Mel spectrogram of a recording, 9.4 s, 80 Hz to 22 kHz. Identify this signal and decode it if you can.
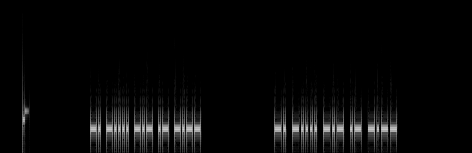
Morse code, heard as a keyed tone, about 28 wpm, 700 Hz. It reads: N6KAY N6KAY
